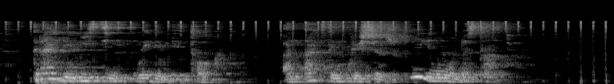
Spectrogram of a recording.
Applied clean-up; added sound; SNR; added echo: classical method WPE with log-MMSE.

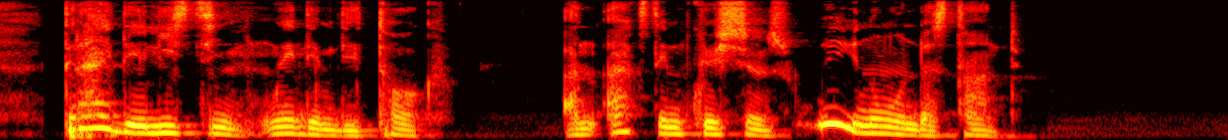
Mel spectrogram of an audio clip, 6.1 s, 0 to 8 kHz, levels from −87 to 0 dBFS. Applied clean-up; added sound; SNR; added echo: none; none; none; none.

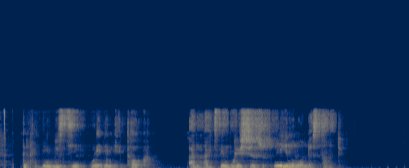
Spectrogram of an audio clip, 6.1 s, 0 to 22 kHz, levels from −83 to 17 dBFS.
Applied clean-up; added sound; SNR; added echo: neural mask model DeepFilterNet 3.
